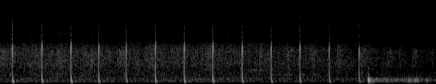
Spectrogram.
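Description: An audience applauding, with one set of hands clapping evenly about three times a second above the rest. The clapping stops shortly before the end.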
